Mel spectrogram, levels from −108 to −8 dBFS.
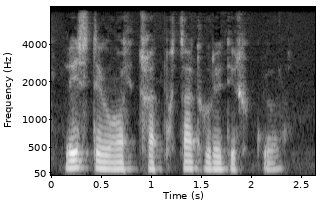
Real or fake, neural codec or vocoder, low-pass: fake; codec, 16 kHz, 8 kbps, FunCodec, trained on LibriTTS, 25 frames a second; 7.2 kHz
